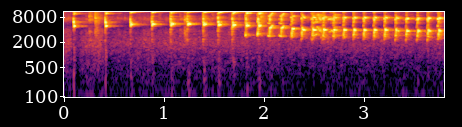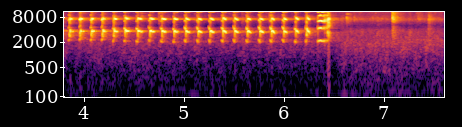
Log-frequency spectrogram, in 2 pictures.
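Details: Lovebird masteran training recording for pet lovebirds: a long, fast chattering run of sharp, high, evenly repeated notes, about five per second for five seconds, pitch dipping slightly in the middle before stopping abruptly; faint hiss behind.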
